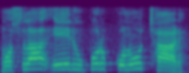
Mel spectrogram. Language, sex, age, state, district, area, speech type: Bengali, male, 18-30, West Bengal, Uttar Dinajpur, rural, read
